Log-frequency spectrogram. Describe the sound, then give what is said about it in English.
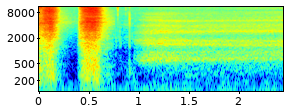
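A person makes breaths that imitate a baby's spasmodic breathing after crying, as part of a breathing exercise: two forceful breathy bursts, then a couple of short, faint catches before it goes quiet. “that one is supposed to mimic, imagine a baby crying, and when they stop to cry, they're like their body's still kind of spasming as they're trying to get their self back in.”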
